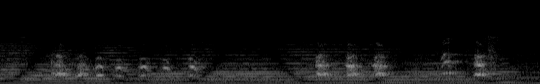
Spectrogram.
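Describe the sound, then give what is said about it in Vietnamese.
A stray dog barks fiercely, many quick, faint barks in rapid bursts, two clusters separated by a brief pause, with no voices. “Con chó sù lông lên, bắt đầu sủa dữ dội.”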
